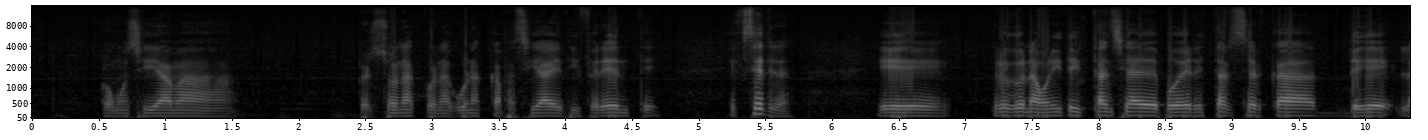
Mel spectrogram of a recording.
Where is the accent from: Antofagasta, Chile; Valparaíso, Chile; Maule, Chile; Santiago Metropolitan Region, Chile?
Santiago Metropolitan Region, Chile; Puente Alto; de acá de Puente Alto, población donde yo nací. Y fue algo muy hermoso, se lo diré, poder encontrarme con algunas vecinas que me conocían desde niño.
